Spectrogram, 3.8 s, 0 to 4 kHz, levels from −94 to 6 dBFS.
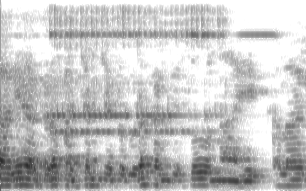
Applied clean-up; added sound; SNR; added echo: classical method WPE with log-MMSE.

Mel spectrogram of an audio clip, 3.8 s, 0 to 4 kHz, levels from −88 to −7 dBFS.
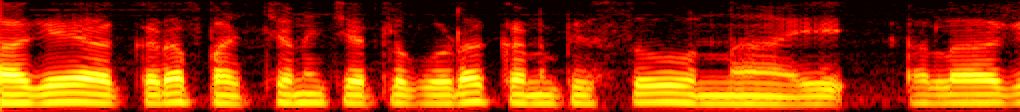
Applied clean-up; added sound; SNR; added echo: none; none; none; none.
